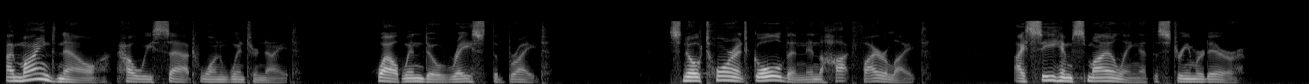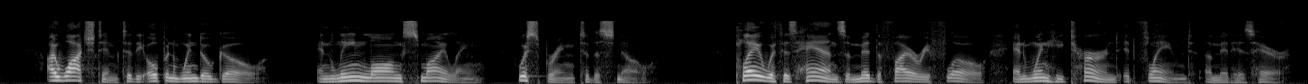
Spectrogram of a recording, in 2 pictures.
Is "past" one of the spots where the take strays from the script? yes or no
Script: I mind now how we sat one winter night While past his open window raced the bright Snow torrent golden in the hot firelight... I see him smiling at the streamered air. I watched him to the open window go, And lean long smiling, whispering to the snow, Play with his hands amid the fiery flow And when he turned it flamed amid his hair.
yes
